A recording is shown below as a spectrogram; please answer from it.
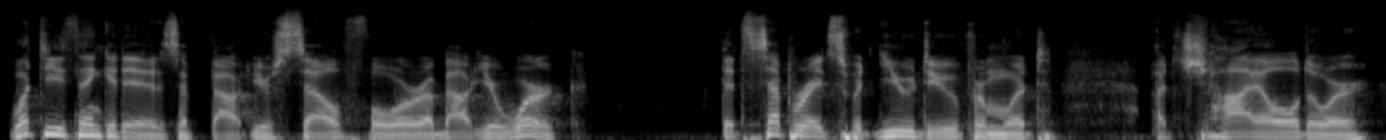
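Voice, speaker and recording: A man hosting a comedic radio interview, deadpan, with dry, formal phrasing. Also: on the low side, normal speed, dry recording. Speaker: radio host.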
